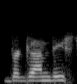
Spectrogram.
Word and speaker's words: Burgundy: It's Burgundy Street, not Burgundy.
